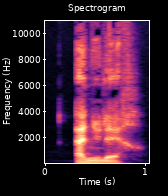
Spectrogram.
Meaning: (adjective) annular, ring-shaped; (noun) ring finger
- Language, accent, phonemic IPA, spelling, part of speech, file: French, France, /a.ny.lɛʁ/, annulaire, adjective / noun, LL-Q150 (fra)-annulaire.wav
